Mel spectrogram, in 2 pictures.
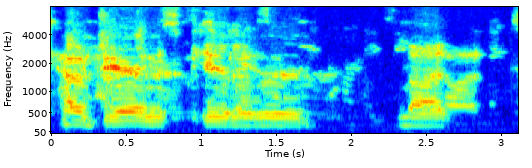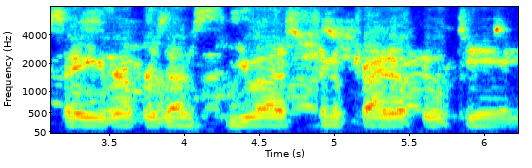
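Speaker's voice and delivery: usual speaking voice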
